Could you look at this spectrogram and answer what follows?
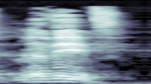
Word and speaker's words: Lviv: the Canadian devotees are are sponsoring devotees in Lviv if I pronounce yes leiv yes correct my poor notes um what are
